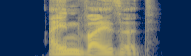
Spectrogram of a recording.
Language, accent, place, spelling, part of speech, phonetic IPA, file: German, Germany, Berlin, einweiset, verb, [ˈaɪ̯nˌvaɪ̯zət], De-einweiset.ogg
- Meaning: second-person plural dependent subjunctive I of einweisen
